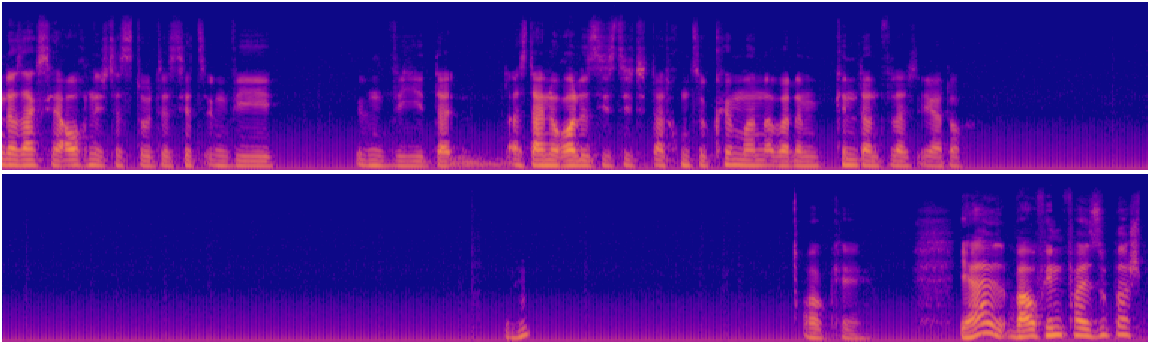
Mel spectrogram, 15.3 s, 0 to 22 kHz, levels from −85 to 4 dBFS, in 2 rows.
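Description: Interference from a screen or video cable is leaking into the audio path for the whole of the recording, producing video or display buzz. The picture's field rate couples in at 60 Hz, so a steady buzz at that frequency sits under the speech, with a layer of gritty hash riding above it. The buzz runs roughly 20 dB below the speech.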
